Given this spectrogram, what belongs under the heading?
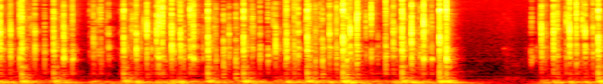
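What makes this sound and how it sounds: Fast typing with both hands' fingertips on a white plastic Ducky Miya Pro tenkeyless mechanical keyboard with RGB backlight, in dim light. The rapid keystrokes blend a deep thocky low end with bright, crisp clacks. The typing stops for a brief pause near the five-second mark, then resumes.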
